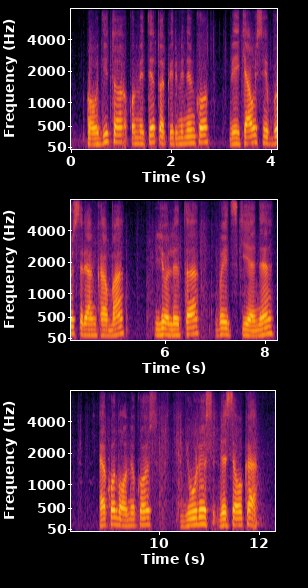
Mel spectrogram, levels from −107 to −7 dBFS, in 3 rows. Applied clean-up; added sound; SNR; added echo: neural mask model RNNoise.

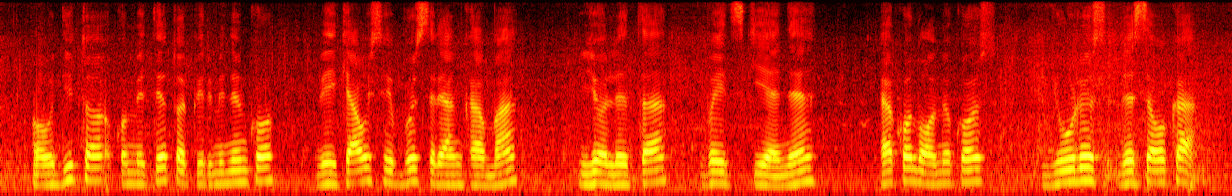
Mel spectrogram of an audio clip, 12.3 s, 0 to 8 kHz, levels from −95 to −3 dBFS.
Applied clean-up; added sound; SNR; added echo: none; Waves, surf; 20 dB; none.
